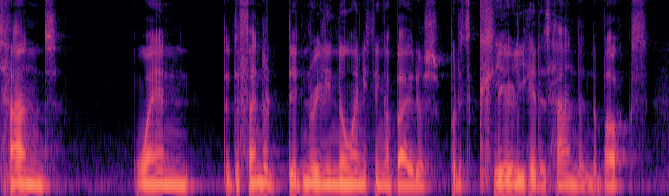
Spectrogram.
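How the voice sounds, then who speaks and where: A man with an Irish accent speaks at a fairly low pitch in a dark, mellow tone, on a very clean recording with a silent background. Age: 20s. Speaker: footballer and podcaster. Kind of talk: casual monologue. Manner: animated.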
